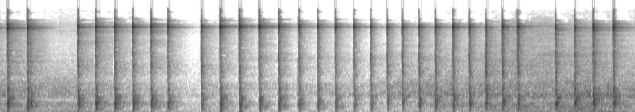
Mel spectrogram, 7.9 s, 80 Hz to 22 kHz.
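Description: Rapid light hammer taps, metal on metal with a short bright ring, about five a second, driving the output flange onto the tail shaft of a 5L40E automatic transmission past its O-ring. The tapping pauses briefly near the start and again about two and a half seconds in.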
